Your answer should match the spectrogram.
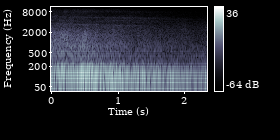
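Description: Steady rushing ambient noise with a deep rumble, slowly fading, with no speech or music.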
